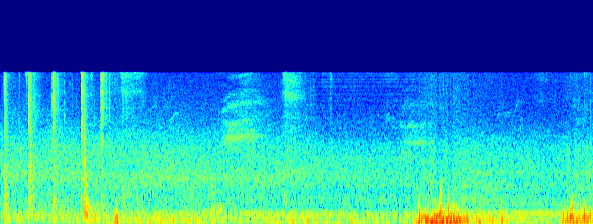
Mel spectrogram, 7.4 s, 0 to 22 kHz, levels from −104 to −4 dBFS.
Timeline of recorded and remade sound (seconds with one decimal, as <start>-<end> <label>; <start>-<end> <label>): 0.0-3.9 recorded; 3.9-5.2 remade; 5.2-7.4 recorded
